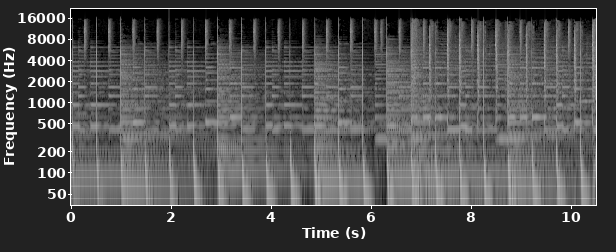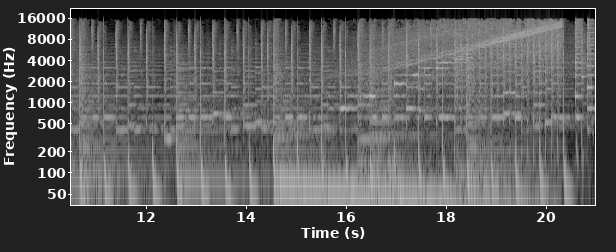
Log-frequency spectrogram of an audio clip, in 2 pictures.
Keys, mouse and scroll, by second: 0.0-1.5 typing, 0.5 click, 0.9 click, 2.1 click, 2.4 click, 3.1-4.9 typing, 3.8 click, 4.2 click, 4.5 click, 4.9 click, 5.3 click, 6.0 click, 6.5-10.3 typing, 6.8 click, 7.1 click, 7.8 click, 8.6 click, 9.1 click, 9.5 click, 10.2 click, 10.8 click, 12.0 e, 12.3 click, 12.3 e, 12.6 e, 12.9 e, 13.1 click, 13.4 click, 13.9-16.6 typing, 14.7 click, 14.9 click, 15.9 click, 17.0 click, 17.4 click, 17.7 click, 17.8 e, 18.0 e, 19.1-20.5 typing, 19.2 click, 19.7 click, 20.0 click, 20.2 click, 20.5 click.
